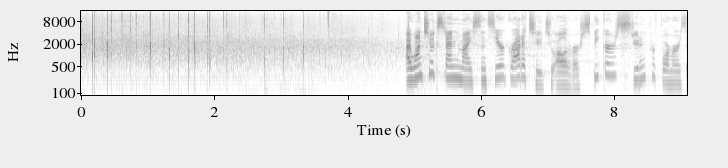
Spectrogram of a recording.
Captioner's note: applause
